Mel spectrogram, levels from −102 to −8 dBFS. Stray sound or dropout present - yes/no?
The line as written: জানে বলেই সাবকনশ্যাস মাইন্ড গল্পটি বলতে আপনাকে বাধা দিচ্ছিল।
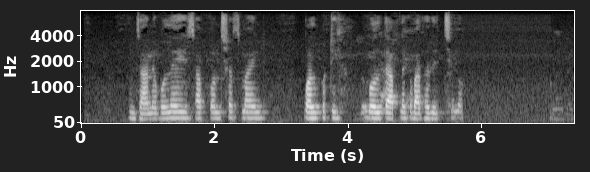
no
